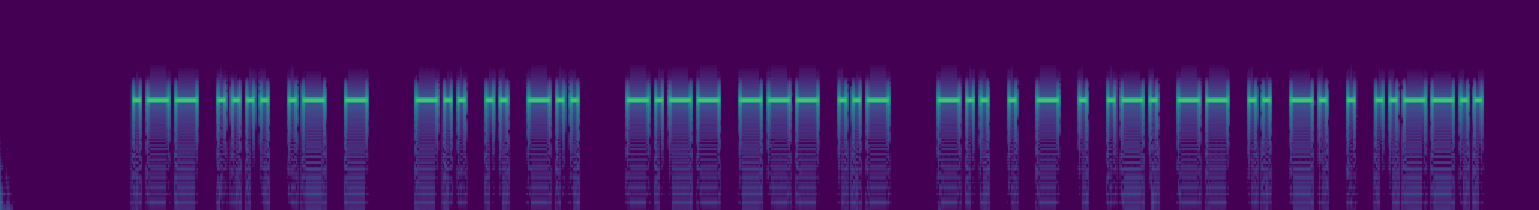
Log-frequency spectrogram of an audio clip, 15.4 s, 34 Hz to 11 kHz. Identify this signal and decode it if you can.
Morse code, heard as a keyed tone, about 17 wpm, 700 Hz. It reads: WHAT DID YOU DETERMINE?
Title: Sentences from Top 1000 Words - Review Part 4 - 17wpm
